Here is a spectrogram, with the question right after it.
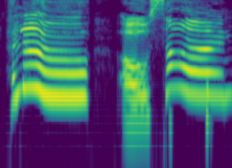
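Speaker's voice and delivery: high, loud singsong holler; imitated sarcastic yodel; mock yodeling call. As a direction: call out into the distance, sustained and high.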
